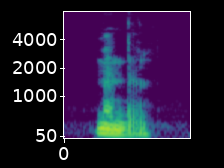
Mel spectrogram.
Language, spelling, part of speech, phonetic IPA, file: Polish, mendel, noun, [ˈmɛ̃ndɛl], LL-Q809 (pol)-mendel.wav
